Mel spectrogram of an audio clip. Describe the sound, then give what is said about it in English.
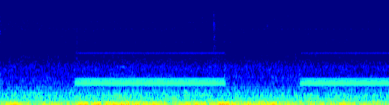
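A phone sounds a steady, piercing Amber Alert emergency alert tone. It holds for about a second, pauses, then starts again over a low rumbling background hum. “Oh, it's an Amber Alert on my phone, dude.”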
